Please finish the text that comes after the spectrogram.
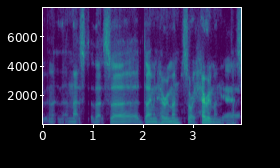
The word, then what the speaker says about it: Herriman: That's Damon Herron's girlfriend. Yeah, so and that's Damon Herriman. Sorry, Herriman. Yeah, that's how you pronounce it.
